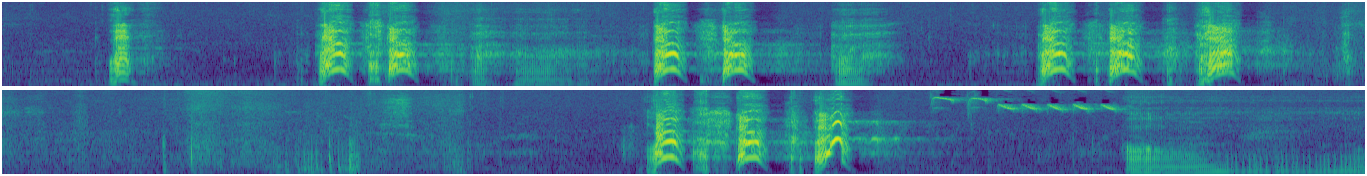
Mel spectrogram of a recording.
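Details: Frisky Cairn Terrier playing in the snow, giving sharp barks in quick bursts of two to four, with short quiet gaps between bursts and a brief high electronic tone near the end.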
